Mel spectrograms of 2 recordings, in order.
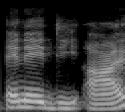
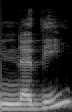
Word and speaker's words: nadi: And that's so important because one word spelled in English with Roman letters can be pronounced in 2 different ways, right? You can have N-A-D-I, which could be Nadi, or it can be Nadi. So one means river, one means pulse.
